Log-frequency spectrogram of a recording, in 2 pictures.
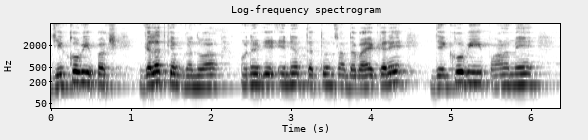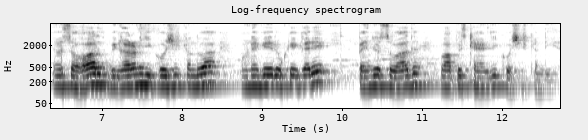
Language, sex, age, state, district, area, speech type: Sindhi, male, 60+, Uttar Pradesh, Lucknow, urban, spontaneous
